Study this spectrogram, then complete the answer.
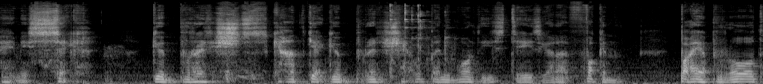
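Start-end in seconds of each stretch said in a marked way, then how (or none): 1.5-7.6 quieter muttering and grumbling under breath. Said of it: "cursing to himself".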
